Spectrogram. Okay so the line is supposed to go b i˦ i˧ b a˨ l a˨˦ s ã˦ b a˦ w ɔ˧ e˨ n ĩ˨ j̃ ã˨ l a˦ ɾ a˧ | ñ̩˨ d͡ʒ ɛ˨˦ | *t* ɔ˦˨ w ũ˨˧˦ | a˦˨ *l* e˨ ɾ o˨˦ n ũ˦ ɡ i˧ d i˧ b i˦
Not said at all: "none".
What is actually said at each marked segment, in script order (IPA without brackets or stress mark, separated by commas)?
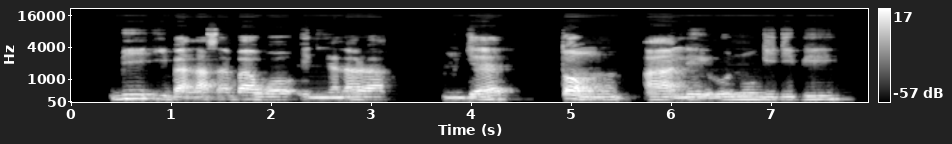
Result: t, l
